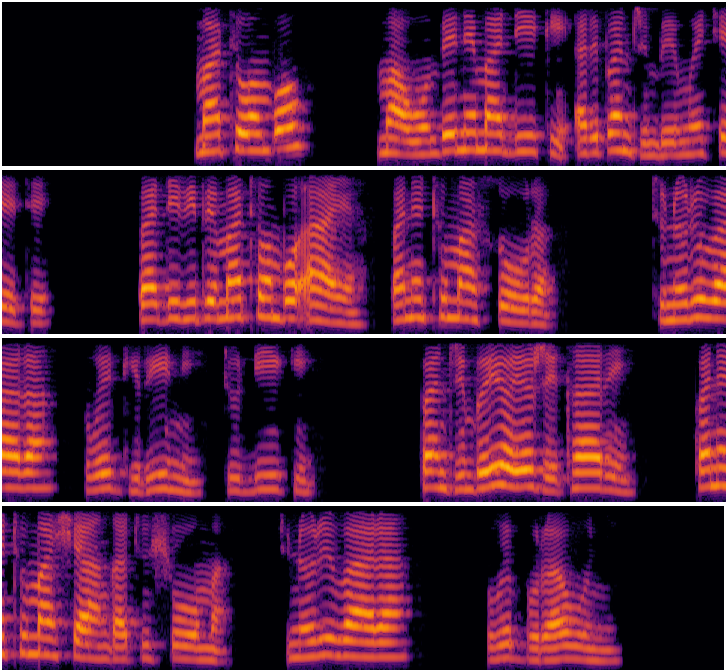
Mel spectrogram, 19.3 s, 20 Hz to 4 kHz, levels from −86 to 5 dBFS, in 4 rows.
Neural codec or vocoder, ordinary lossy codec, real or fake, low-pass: none; AAC, 32 kbps; real; 3.6 kHz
